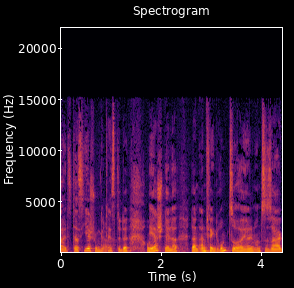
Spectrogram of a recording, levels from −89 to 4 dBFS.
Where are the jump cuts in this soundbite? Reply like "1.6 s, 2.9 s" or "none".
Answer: 1.8 s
